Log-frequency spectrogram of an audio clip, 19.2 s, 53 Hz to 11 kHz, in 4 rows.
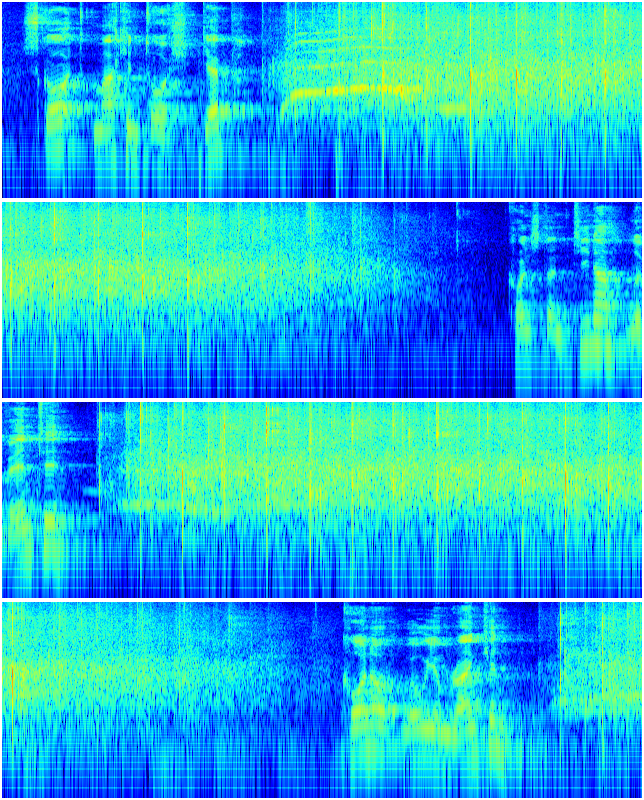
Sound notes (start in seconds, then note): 2.0 audience applauding; 10.3 audience applauding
